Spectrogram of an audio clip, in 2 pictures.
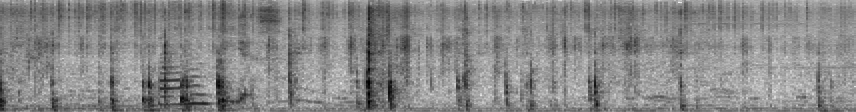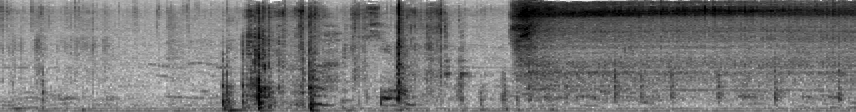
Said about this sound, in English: You hear that sizzle, girl?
